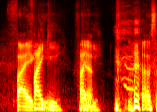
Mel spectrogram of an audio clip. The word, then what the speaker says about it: Feige: What they have with Kevin Feige. Feige. Yeah. I was like, I don't know how to Feige.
